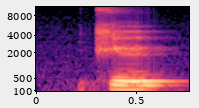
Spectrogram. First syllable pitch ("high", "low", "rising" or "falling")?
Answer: high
